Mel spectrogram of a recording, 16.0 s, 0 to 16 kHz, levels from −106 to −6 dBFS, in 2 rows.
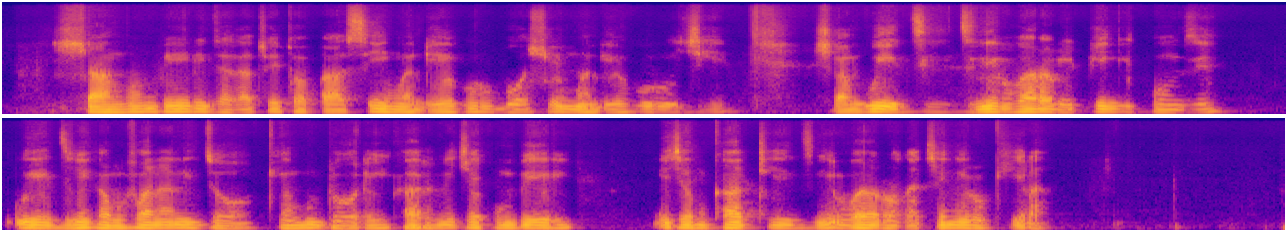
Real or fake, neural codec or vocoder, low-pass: fake; codec, 44.1 kHz, 2.6 kbps, SNAC; 14.4 kHz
